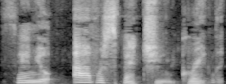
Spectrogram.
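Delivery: usual speaking voice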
